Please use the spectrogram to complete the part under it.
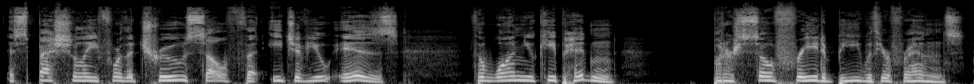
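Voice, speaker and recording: A man as a wry dying man, lighter-pitched. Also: dry recording, clean studio sound. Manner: wry, confessional, sighing. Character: wry dying man reading out his farewell letter. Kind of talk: dramatic monologue in fiction podcast.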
